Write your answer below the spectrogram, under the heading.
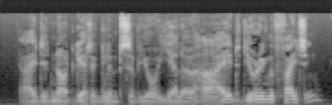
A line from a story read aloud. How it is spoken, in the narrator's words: Hal said quietly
